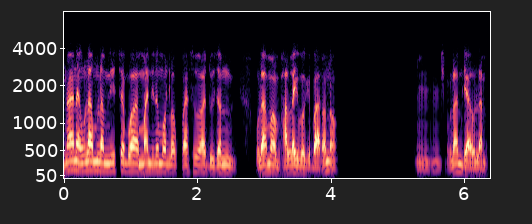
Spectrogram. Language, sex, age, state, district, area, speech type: Assamese, male, 45-60, Assam, Tinsukia, rural, conversation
